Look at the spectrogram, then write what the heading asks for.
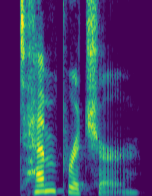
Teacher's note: This is three syllables in natural speech. The middle syllable is swallowed.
